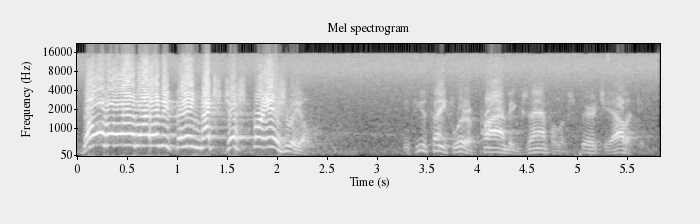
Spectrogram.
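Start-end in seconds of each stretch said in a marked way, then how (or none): 0.1-2.4 high, loud mock preacher voice. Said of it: "preachers that says".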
